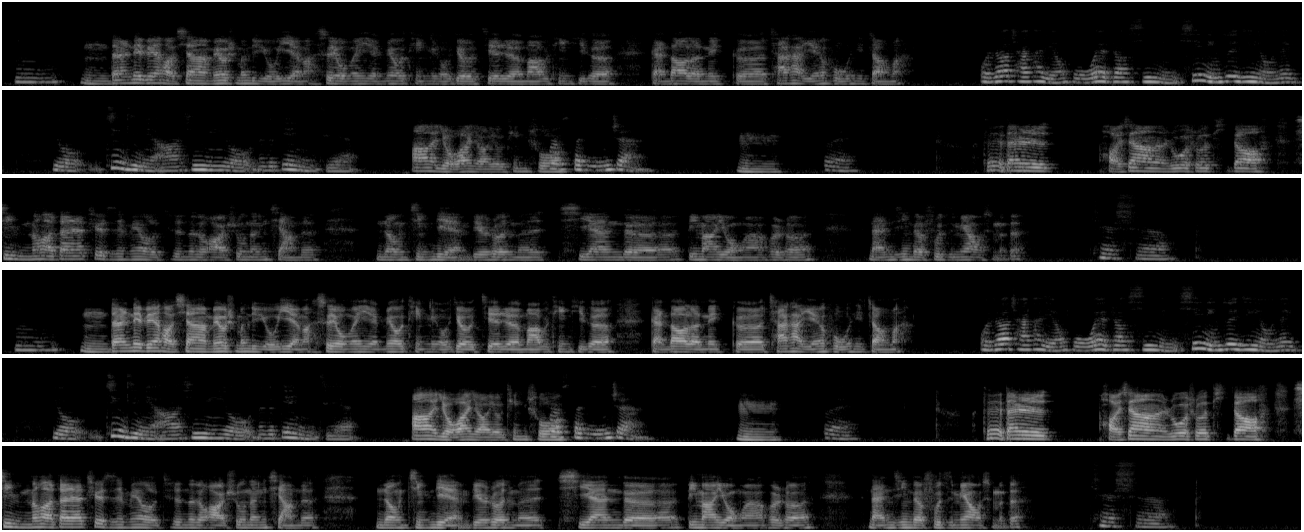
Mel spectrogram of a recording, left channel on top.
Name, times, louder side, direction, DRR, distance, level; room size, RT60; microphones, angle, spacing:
voice 1, 0.1-0.6 9.8-13.0 13.5-16.6 18.5-19.5 21.2-21.6 22.9-23.2 36.9-37.7, right 1 dB, 15° right, 0.4 m, -35 dB
voice 2, 0.8-9.1 17.1-18.6 20.3-20.8 22.8-23.5 24.0-36.2, right 7 dB, 80° right, 0.4 m, -33 dB
2.3 x 2.3 x 2.3 m
head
